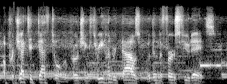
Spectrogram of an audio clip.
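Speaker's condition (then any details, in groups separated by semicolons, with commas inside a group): No condition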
